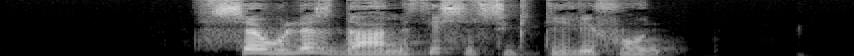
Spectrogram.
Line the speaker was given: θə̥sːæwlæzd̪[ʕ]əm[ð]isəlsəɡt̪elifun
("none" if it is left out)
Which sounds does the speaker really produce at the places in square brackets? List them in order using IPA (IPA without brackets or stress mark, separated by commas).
ʕ, θ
